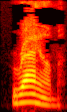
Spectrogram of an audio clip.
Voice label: "Ram", English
